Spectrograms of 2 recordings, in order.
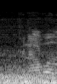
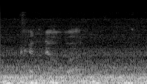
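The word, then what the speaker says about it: Kanawha: It says uh Canawa, that's how you say it. All right, perfect. Thank you. Yeah, it says people who don't go there usually pronounce it canoa, but then people who are there say it's Kawa, not a beast.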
